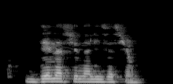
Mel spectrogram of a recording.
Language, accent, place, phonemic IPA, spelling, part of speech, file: French, France, Lyon, /de.na.sjɔ.na.li.za.sjɔ̃/, dénationalisation, noun, LL-Q150 (fra)-dénationalisation.wav
- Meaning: denationalization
